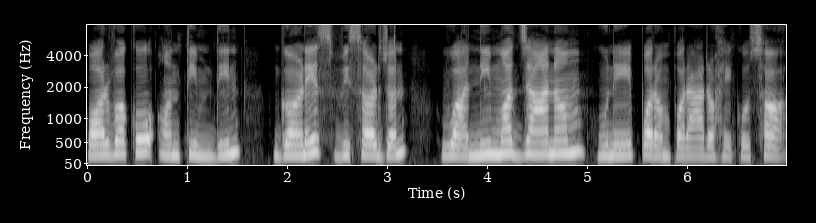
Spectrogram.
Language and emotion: Nepali, neutral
